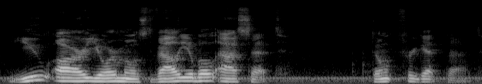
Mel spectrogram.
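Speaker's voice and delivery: slow, loud dictation read to the class; steady teacher dictating a quote. Shown as a demonstration. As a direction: read it out clearly so they can write it down. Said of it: "I'm gonna say a quote".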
